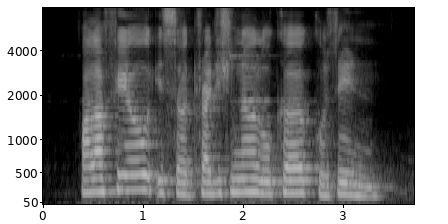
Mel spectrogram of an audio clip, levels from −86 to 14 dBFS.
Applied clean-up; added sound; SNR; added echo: neural separator model SepFormer DNS4.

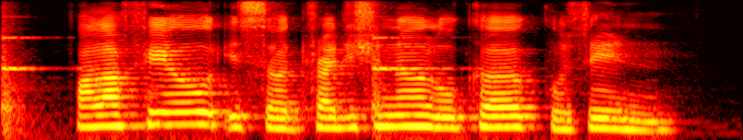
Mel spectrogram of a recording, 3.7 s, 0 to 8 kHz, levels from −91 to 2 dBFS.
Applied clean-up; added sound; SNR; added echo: neural mask model RNNoise.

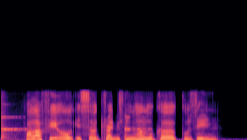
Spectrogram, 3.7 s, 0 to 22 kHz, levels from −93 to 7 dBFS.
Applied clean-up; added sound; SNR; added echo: neural diffusion model UNIVERSE++.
